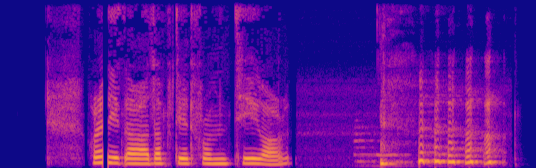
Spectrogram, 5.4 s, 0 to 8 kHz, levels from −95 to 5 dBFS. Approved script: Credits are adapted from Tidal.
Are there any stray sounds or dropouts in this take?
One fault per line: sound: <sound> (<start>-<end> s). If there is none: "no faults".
sound: dropout (1.0-1.1 s)
sound: laugh (3.5-5.1 s)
